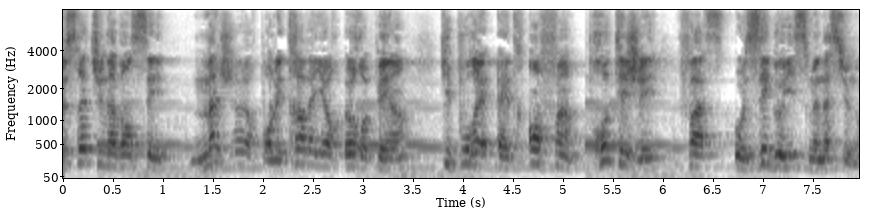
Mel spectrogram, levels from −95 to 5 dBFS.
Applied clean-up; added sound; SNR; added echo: none; Alarm; 17 dB; reverberation time 0.2 s.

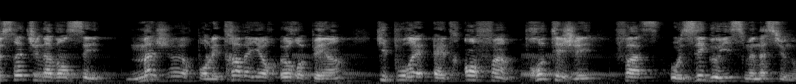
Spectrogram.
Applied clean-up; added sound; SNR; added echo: neural separator model SepFormer DNS4.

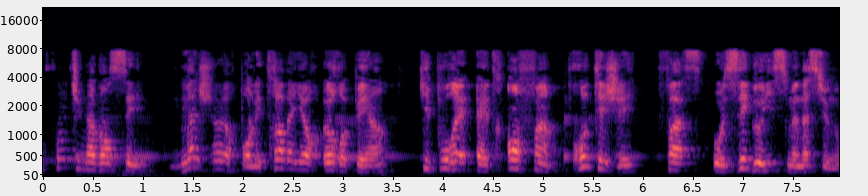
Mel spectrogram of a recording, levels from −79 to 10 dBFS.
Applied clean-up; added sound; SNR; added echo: neural mask model DeepFilterNet 3.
